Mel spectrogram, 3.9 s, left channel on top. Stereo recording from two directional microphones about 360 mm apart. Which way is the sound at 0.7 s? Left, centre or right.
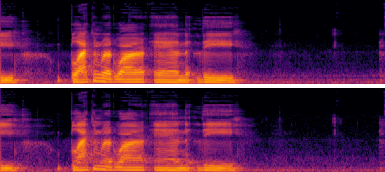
Right.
